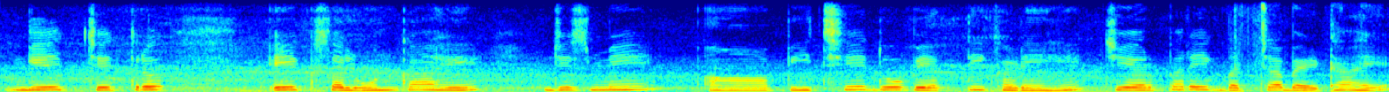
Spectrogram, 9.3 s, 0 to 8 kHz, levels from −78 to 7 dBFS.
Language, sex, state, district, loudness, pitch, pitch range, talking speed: Hindi, female, Rajasthan, Nagaur, -16 LUFS, 225 Hz, 210-240 Hz, 125 wpm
